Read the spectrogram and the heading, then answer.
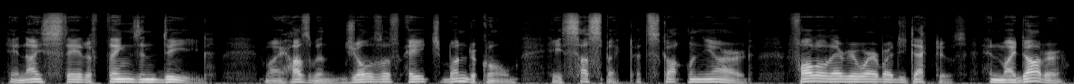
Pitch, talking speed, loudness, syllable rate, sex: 105 Hz, 130 wpm, -19 LUFS, 4.7 syllables/s, male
